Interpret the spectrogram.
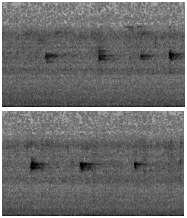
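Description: Faint woodland ambience with a low steady rumble, over which a small bird gives short, high, slightly falling chirps about every half second to a second.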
